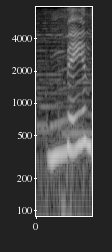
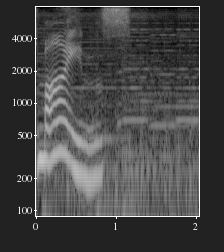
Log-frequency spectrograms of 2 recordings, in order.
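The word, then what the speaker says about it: Mainz: Oh, mains is pronounced mines.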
